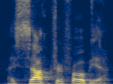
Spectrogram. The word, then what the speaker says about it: isoptrophobia: And let me try to pronounce this. It's a isoptrophobia. – Isoptrophobia. – Yes. Isoptrophobia.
